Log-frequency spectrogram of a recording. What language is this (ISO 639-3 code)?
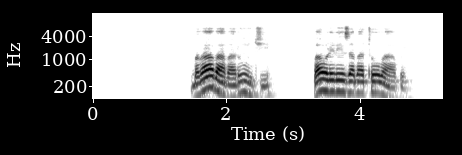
lug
